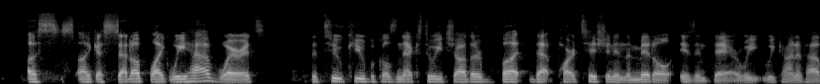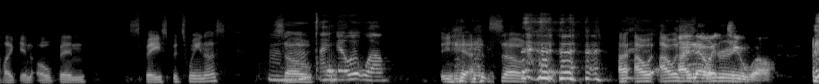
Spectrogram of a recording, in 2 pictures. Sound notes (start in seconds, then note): 12.6 laugher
